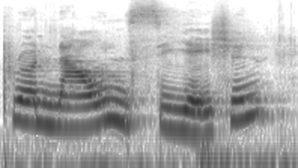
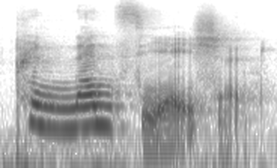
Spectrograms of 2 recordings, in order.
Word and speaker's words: pronunciation: hear you from here saying it wrong it's not pronunciation it's pronunciation pronunciation okay so every time I'm gonna give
